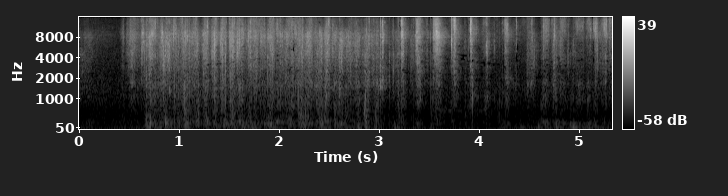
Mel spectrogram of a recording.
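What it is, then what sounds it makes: Cotton t-shirt scratched with nails. Long nails of both hands scratch fast across a soft, cotton-like black t-shirt printed with "STAY TRUE," worn on the chest. After a brief quiet start, a dense, bright, hissy scratching builds with rapid irregular strokes, growing sharper and louder around the middle before continuing steadily to the end.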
